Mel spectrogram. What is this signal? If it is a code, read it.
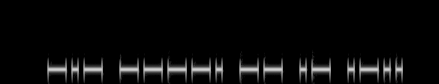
Morse code, heard as a keyed tone, about 20 wpm, 700 Hz. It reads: K9MAL
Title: USA Call Signs - 5 Characters - Repeated 3x - 20wpm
